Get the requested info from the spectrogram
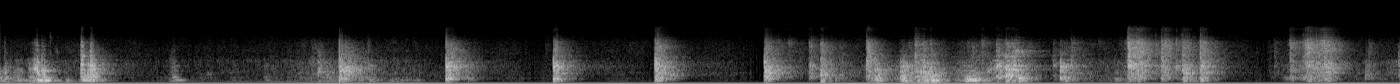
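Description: Wooden wall shelving being knocked apart with a hand tool during kitchen demolition. Single hard knocks come about a second apart, then a fast run of blows and breaking wood follows in the second half.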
